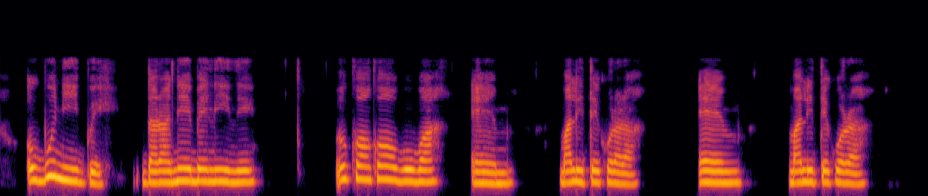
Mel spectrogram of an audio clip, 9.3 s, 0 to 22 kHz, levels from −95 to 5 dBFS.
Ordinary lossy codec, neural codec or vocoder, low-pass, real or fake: none; codec, 16 kHz in and 24 kHz out, 1 kbps, XY-Tokenizer; 7.2 kHz; fake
